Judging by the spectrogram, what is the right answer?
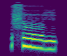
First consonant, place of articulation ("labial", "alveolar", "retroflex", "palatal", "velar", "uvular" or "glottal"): alveolar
